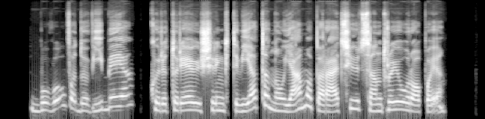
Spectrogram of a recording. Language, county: Lithuanian, Klaipėda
